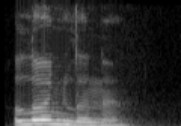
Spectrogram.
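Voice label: "лоьньлыны" Komi, female; kpv audio dict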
